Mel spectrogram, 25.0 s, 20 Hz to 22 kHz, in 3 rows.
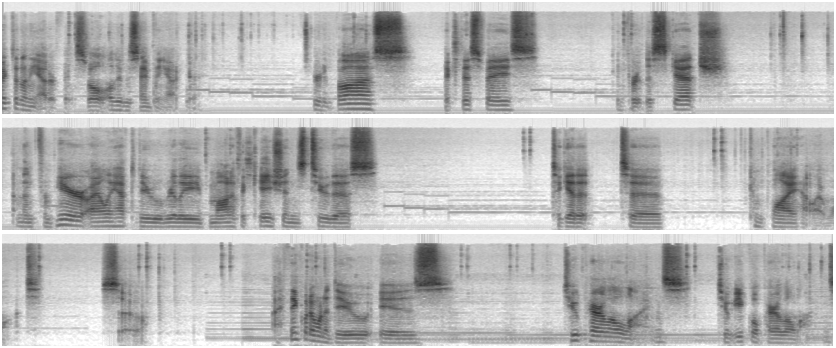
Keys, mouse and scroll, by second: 0.6 click, 1.0-3.1 typing, 3.5 Return, 4.6 click, 6.2 click, 7.1 middle click, 8.2 ctrl+5, 8.8 ctrl+1, 10.3 right click, 13.5 click, 15.4 click, 16.0 right click, 16.9 click, 18.0 click, 18.8 ctrl+click, 19.7 ctrl+click, 21.2 click, 21.9 right click, 23.5 ctrl+click, 24.4 ctrl+alt+click, 24.7 ctrl+alt+q.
